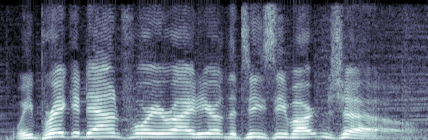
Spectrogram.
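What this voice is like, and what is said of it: Game show host voice. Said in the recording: “I went with a kind of a game show voice there.”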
